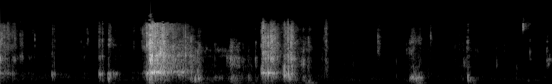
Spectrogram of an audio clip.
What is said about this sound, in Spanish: Déjenme tomar agua, pues.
